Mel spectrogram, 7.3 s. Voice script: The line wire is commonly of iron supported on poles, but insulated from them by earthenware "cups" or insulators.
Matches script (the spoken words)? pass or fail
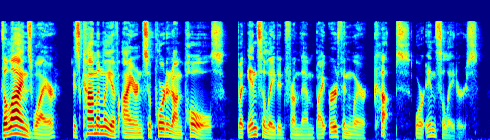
fail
